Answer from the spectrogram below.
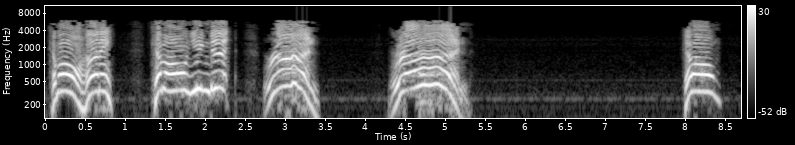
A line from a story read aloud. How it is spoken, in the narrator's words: yelling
